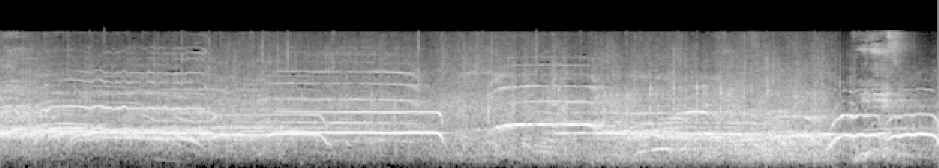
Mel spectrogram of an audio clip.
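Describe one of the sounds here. Electric guitars play loud, sustained, soaring notes through amplifiers.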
